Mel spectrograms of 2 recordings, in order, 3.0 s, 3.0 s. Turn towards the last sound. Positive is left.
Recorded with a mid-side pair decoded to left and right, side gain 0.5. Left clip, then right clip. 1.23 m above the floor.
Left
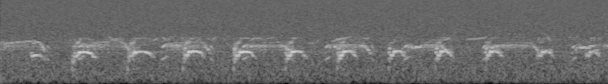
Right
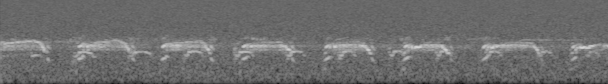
No sound to turn to.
